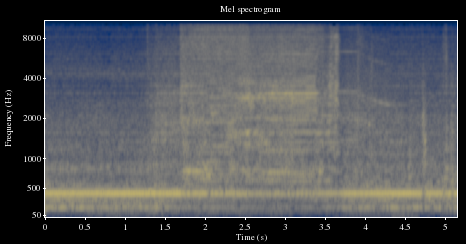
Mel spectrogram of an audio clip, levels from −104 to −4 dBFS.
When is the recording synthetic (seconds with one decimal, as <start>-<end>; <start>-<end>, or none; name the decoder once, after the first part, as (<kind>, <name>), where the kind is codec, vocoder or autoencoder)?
0.0-3.1 (codec, SNAC); 4.3-5.2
